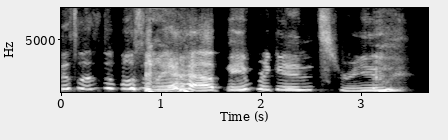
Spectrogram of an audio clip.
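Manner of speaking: tearful. Reacting during a stream after laughing hard: crying. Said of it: "I shouldn't be crying".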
